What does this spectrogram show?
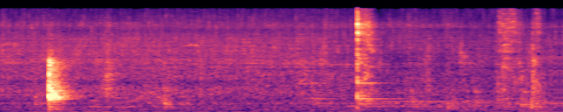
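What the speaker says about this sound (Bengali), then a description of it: "মশলাটা আমি কিছুক্ষণ কষিয়ে নেব" Spice paste of ginger and turmeric fries quietly in a pan with a soft sizzle, broken by a few sharp scrapes and clinks of a spatula stirring it.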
